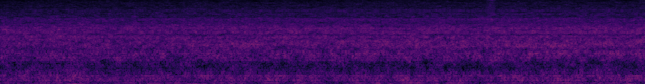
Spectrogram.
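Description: Steady background hiss with a faint low hum: the recording microphone's room tone, with no distinct event.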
